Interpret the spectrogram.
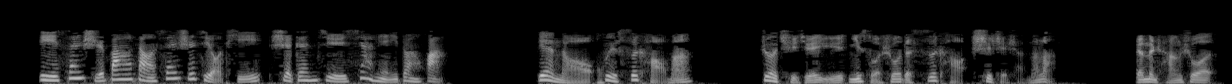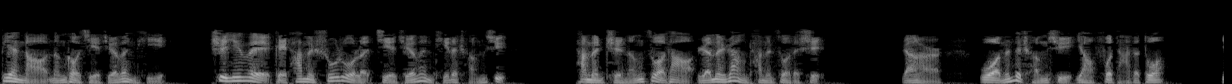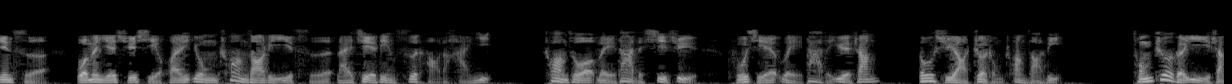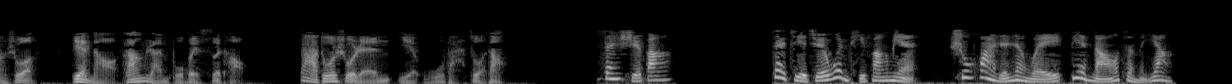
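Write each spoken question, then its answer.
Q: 在解决问题方面,说话人认为电脑怎么样?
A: 只能做人们让它们做的事

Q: 这段话主要谈什么?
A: 电脑会不会思考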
